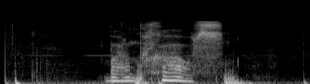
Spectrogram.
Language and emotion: Russian, neutral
